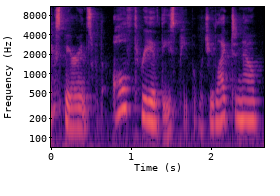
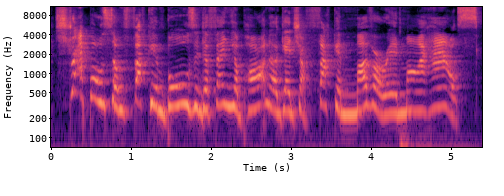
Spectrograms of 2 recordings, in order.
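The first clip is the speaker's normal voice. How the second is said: retold scream; 4 semitones higher, 4 dB louder than usual. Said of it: "screamed at Gigi".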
